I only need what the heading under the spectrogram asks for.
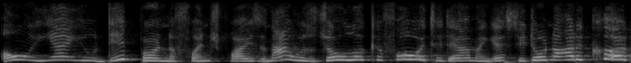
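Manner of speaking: very high put-on baby voice. Passive-aggressively complaining about burnt fries, in a put-on baby voice. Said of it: "making the baby talk".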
